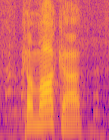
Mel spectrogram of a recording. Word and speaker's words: Kamaka: Did I say that right? I didn't say it right, did I? I murdered it. I did it wrong. Kamaka.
